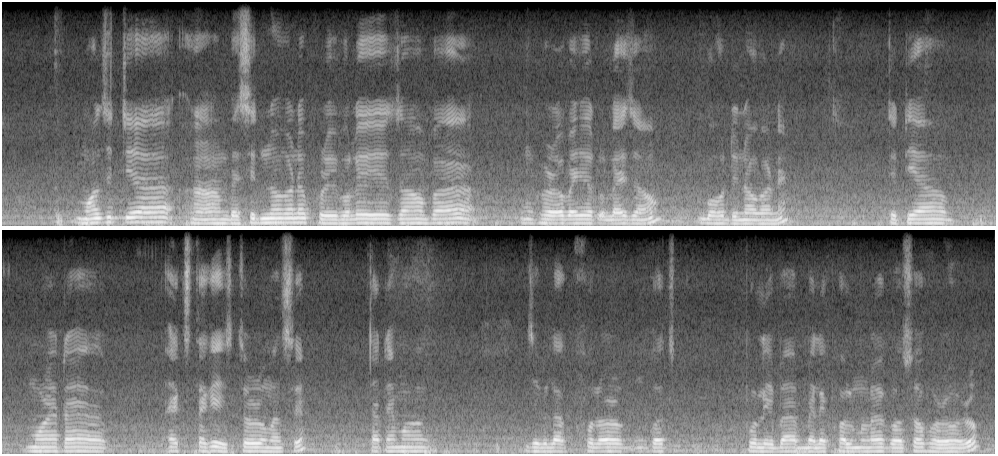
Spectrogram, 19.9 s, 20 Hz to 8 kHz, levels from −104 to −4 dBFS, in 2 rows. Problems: background sounds at intervals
